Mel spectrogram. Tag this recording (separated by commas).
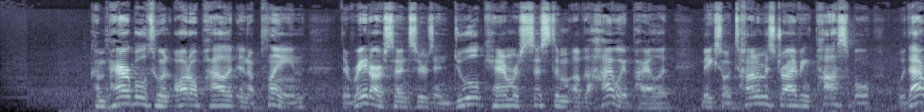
Speech, Vehicle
